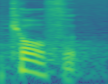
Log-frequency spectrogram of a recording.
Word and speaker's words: 教父: の 1 世紀から 2 世紀にかけて生きた初代教会の教父という教える父と書いて教父と読みますけれども、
